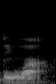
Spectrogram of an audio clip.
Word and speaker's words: Ding Hao: It's pronounced Dingwa. And it means good luck. And I was like, oh, okay. So there you go. All my life I've been saying it wrong.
